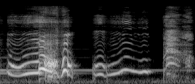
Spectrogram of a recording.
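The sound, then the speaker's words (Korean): A gagged woman, bound with tape and lying on a bathroom floor, gives a muffled, strained moaning scream, rising and wavering in three bursts with brief pauses between them. “아 소리 지르지 마.”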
